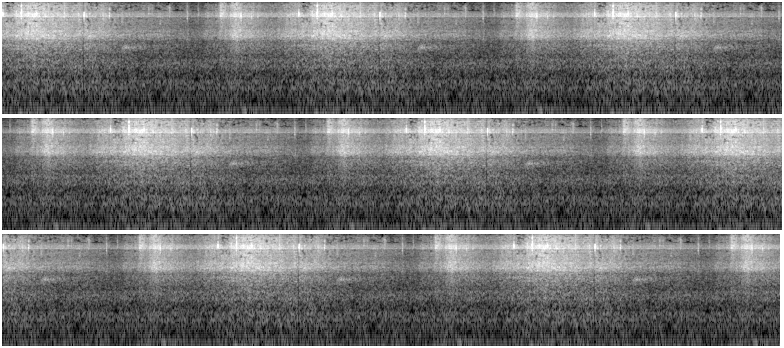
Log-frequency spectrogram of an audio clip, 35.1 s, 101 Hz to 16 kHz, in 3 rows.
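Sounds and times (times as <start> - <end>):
steady rainfall: 0.0 - 35.0.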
